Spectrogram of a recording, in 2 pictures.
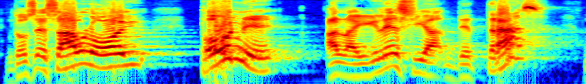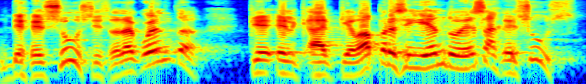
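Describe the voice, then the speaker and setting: Man, pastor, sermon, slow deliberate delivery, lively swooping pitch, earnest, repeats himself. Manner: earnest preaching, addressing listeners directly, repeats phrases with halting restarts.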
